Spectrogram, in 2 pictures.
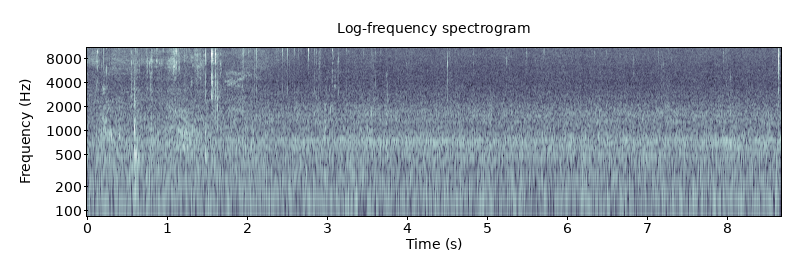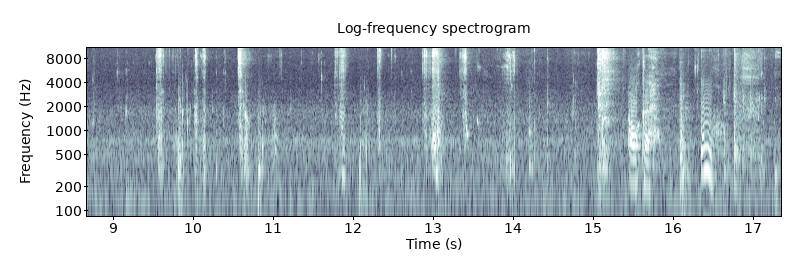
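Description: Drinking water from a large plastic water jug through its spout: a run of short gulps and swallows in the second half, over a steady low room hum.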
